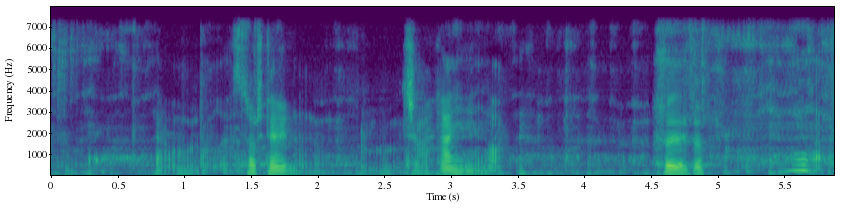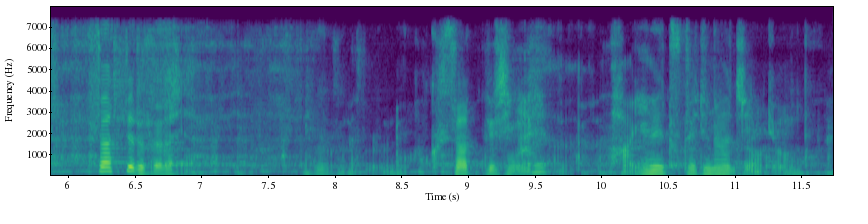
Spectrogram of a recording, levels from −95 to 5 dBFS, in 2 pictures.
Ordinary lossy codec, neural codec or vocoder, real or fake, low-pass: none; autoencoder, 22.05 kHz, a latent of 192 numbers a frame, VITS, trained on one speaker; fake; 7.2 kHz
